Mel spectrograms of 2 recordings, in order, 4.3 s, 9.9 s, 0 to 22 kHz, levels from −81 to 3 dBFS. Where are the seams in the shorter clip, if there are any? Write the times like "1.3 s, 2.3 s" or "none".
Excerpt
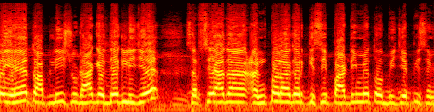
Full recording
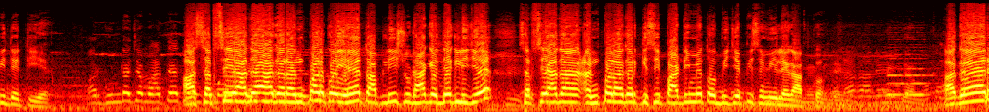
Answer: none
